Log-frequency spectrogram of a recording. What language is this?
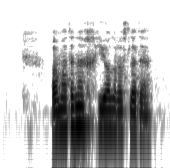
Uzbek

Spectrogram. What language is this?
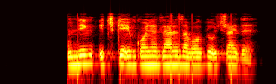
Uzbek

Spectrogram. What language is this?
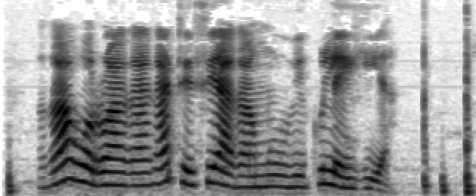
Taita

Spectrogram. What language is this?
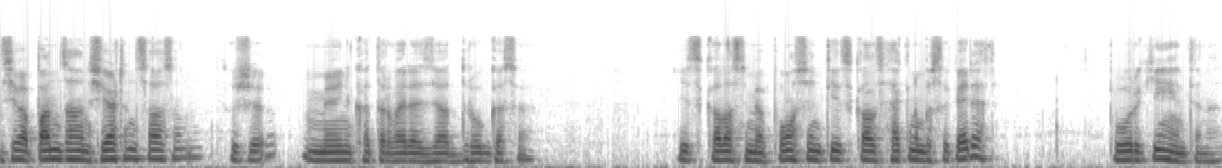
Kashmiri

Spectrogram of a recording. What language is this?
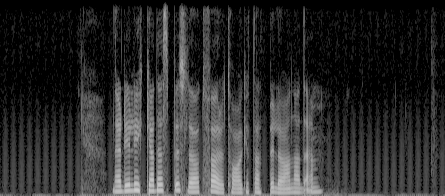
Swedish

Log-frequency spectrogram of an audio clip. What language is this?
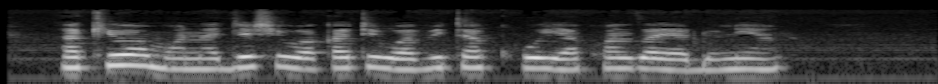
Swahili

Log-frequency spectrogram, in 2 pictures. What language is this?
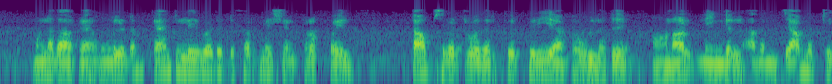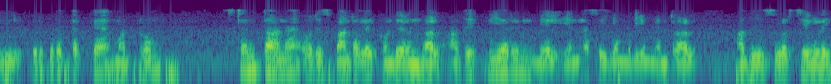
Tamil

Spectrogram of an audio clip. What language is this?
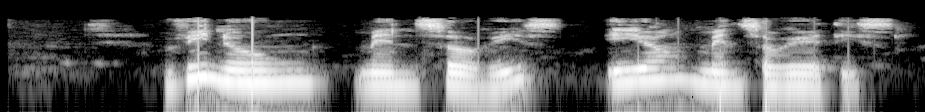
Esperanto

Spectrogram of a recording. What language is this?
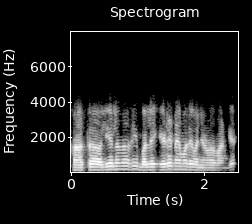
Sindhi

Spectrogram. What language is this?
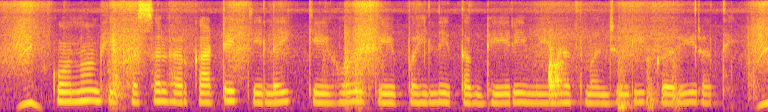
Chhattisgarhi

